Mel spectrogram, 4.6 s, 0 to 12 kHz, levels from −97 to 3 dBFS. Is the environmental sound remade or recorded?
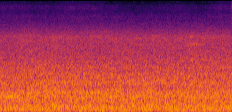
remade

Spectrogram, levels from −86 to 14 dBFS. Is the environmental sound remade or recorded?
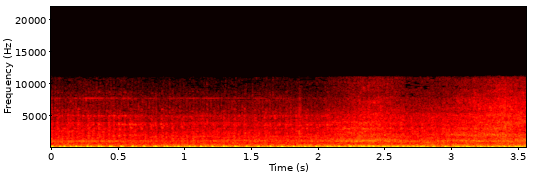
recorded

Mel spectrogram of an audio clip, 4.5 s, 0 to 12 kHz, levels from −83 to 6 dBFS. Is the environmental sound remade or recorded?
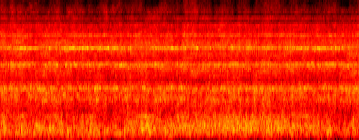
remade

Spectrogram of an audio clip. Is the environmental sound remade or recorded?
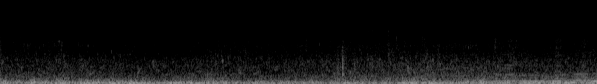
recorded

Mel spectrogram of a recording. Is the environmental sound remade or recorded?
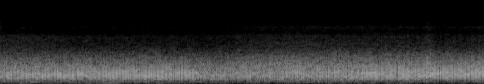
remade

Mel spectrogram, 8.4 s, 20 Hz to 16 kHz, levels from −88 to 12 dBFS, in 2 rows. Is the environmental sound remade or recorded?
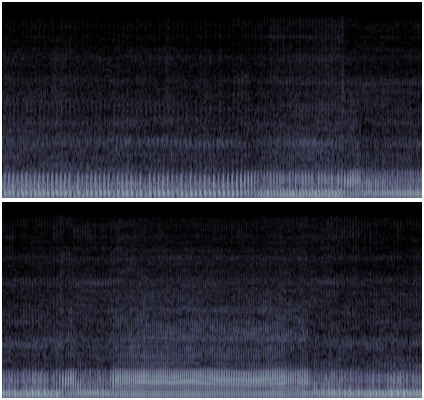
recorded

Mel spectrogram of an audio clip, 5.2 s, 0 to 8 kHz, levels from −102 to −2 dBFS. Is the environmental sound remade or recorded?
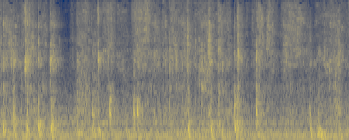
recorded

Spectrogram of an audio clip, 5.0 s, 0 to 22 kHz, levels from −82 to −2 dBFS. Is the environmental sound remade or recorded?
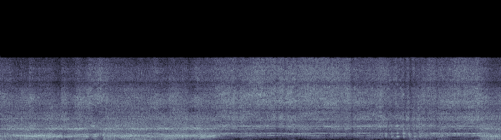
remade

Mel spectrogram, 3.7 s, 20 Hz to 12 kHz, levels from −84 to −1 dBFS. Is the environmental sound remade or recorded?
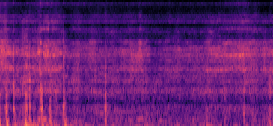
remade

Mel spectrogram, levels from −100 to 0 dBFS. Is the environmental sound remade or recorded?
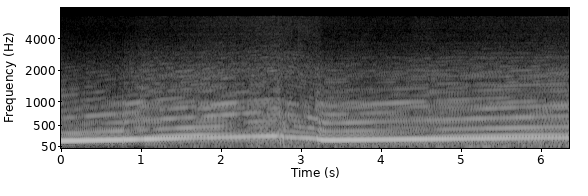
recorded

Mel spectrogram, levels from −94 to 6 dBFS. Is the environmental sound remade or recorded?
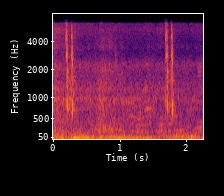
recorded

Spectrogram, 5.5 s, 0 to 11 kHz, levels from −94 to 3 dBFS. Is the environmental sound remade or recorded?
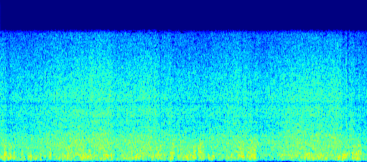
recorded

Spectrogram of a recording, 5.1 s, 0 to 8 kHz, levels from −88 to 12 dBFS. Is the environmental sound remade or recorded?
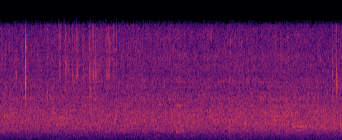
remade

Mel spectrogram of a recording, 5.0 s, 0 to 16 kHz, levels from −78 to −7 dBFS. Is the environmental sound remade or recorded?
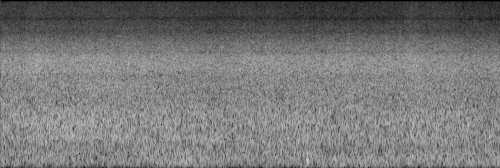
recorded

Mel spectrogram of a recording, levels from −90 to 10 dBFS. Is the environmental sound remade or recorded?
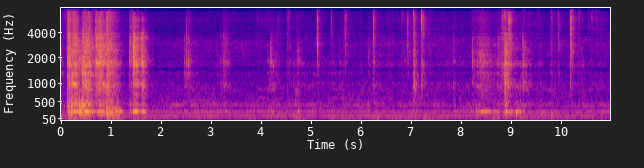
remade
